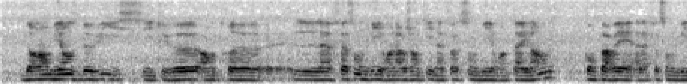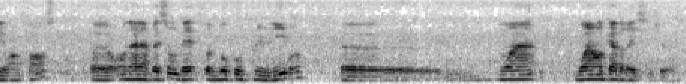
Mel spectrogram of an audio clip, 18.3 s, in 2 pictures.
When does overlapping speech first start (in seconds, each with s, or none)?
none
